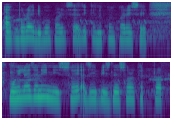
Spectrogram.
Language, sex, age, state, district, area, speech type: Assamese, female, 30-45, Assam, Udalguri, rural, spontaneous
